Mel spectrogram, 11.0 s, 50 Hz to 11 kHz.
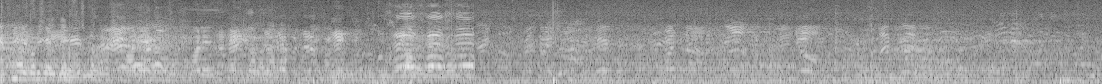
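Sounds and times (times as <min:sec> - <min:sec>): people shouting and calling out: 0:00.0 - 0:10.9.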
